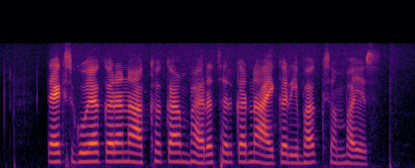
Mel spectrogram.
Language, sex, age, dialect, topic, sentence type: Marathi, male, 18-24, Northern Konkan, banking, statement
